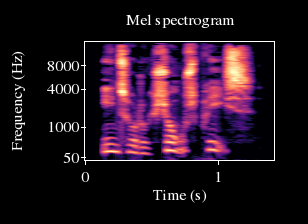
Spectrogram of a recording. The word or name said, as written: introduktionspris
